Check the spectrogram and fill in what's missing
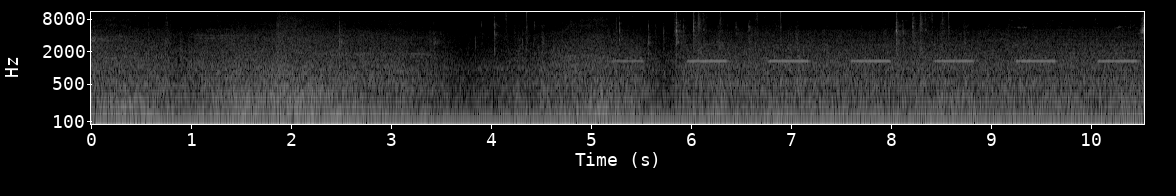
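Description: A tractor driving off-road in SnowRunner, with a loud, constant engine drone joined by a regular series of electronic beeps in the second half.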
